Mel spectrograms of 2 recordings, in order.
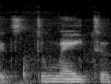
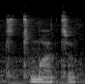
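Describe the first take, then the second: First: It is said with an American accent. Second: It is said with a British accent.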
